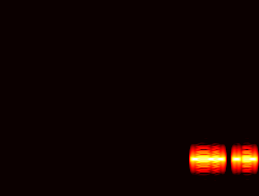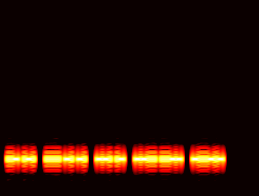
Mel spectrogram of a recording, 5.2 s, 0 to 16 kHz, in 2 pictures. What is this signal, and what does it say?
Morse code, heard as a keyed tone, about 77 wpm, 700 Hz. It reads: <BK> TU UR 5NN GA 73 <BK>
